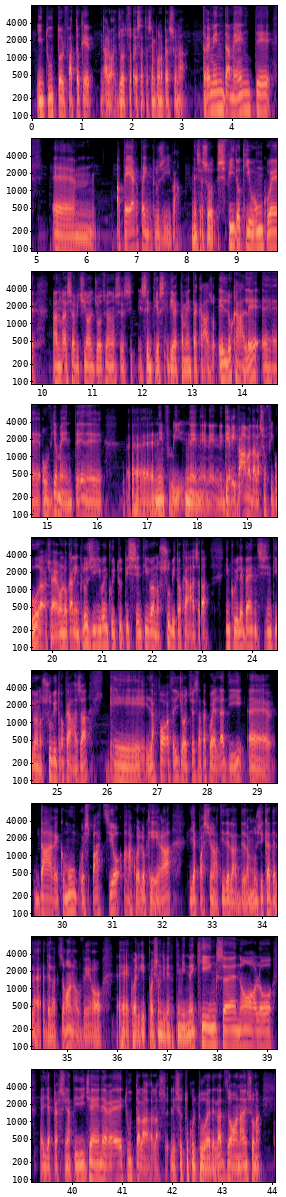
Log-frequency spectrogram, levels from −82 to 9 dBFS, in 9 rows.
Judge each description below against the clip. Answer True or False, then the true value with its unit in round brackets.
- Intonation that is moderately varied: True (3.3 semitones)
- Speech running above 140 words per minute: True (160 wpm)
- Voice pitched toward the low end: True (90 Hz)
